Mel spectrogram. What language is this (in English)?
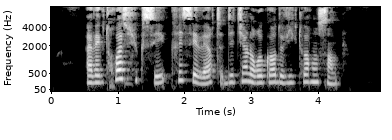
French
